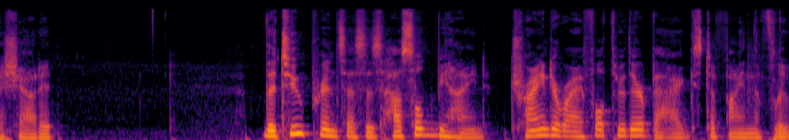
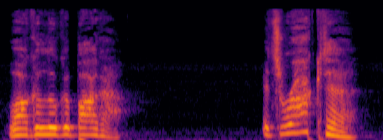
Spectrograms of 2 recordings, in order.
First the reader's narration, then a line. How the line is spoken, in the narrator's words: yelled Aria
